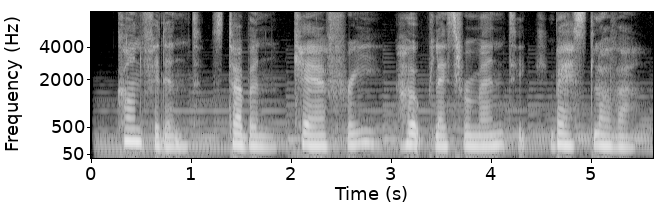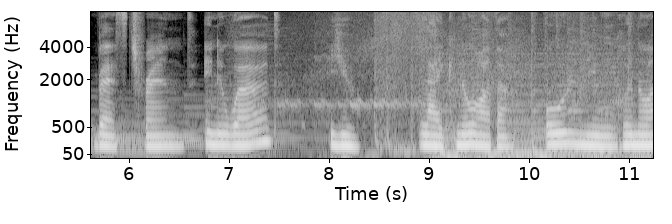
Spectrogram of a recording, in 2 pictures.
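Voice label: Voice Reel French accented English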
